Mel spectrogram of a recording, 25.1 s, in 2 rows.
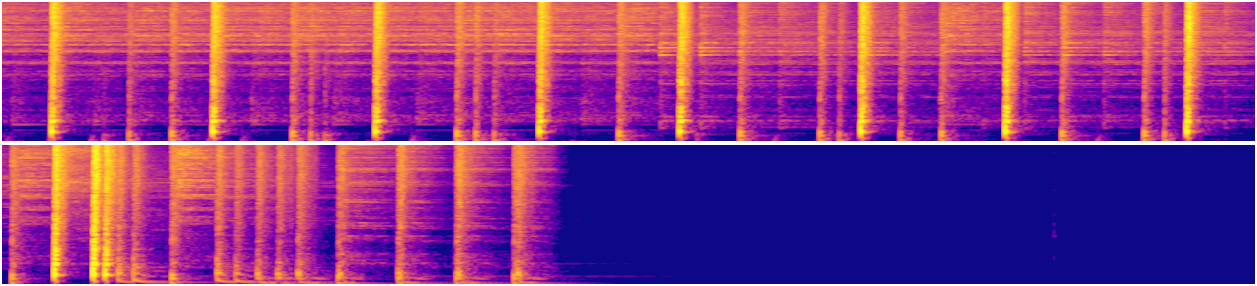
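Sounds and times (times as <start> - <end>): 
snare drum: 0.0 - 8.9, 9.5 - 10.8, 11.5 - 12.2, 13.0 - 18.1.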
